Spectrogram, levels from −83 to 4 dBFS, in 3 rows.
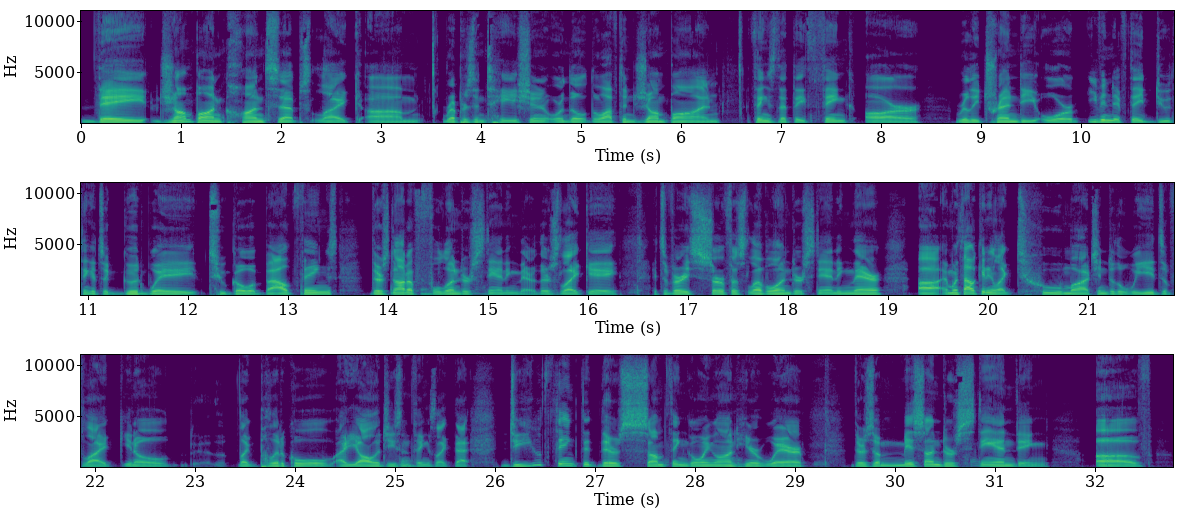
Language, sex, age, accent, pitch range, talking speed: English, male, 30-49, American, 90-125 Hz, 155 wpm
